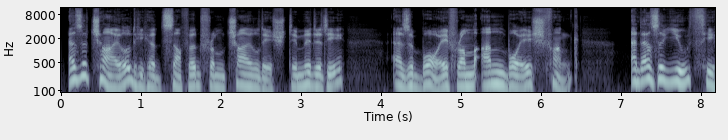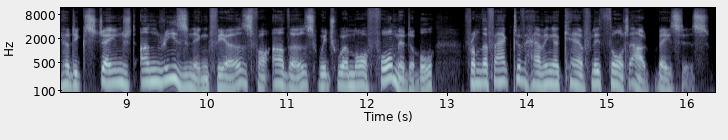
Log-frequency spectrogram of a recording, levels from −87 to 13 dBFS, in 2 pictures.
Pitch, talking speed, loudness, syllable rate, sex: 135 Hz, 145 wpm, -20 LUFS, 4.3 syllables/s, male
